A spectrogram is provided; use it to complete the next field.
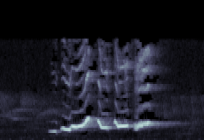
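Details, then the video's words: White-rumped shama song meant to prompt young birds to start singing: a single rich warbled phrase rising from a low whistle into a rapid, quavering, high trill lasting about one second. "Pancingan murai batu || khusus trotolan agar belajar bunyi"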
